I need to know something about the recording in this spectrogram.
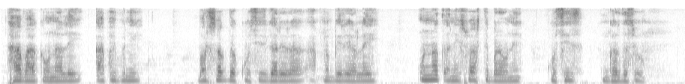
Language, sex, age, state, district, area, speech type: Nepali, male, 60+, West Bengal, Kalimpong, rural, spontaneous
